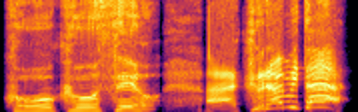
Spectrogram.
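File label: Skill, Japanese; Neraxis; kingsraid; jp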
